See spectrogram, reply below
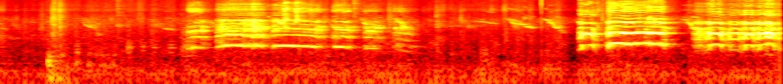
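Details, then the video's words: Kokok Balenggek chicken, Solok's native singing chicken, crowing in landiak class: a long wavering harmonic note, a pause, then loud higher stepped notes in several segments, ending in a rhythmic series; faint background hum. "Ayam kukuak balenggek ayam penyanyi asli solok dengan kokok kls landiak"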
